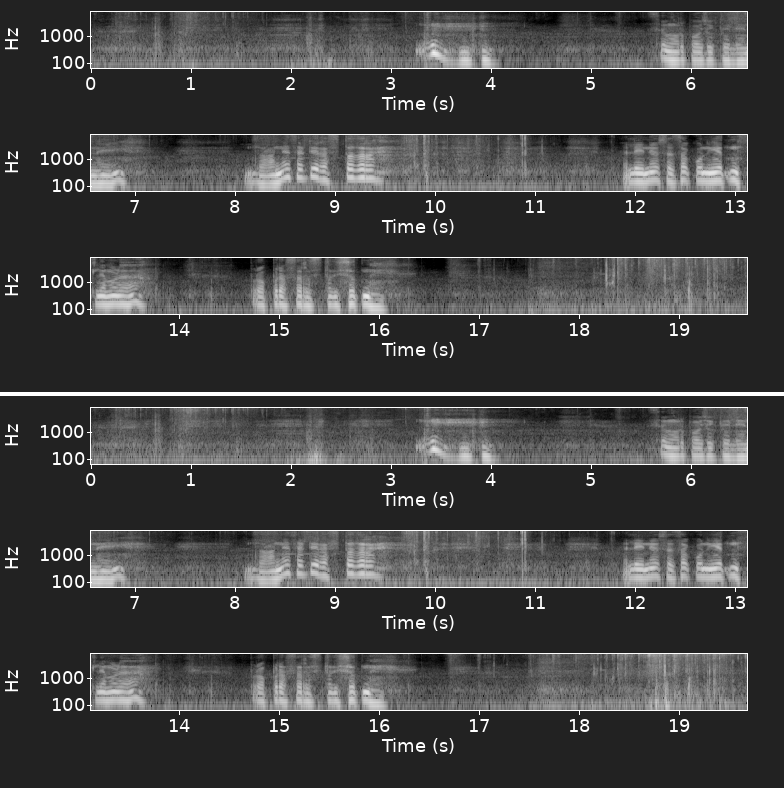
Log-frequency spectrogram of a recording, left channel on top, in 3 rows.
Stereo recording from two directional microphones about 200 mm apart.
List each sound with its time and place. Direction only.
0.2 s vehicle: 15° left (ahead or behind)
1.9 s a sound: 20° left (ahead or behind)
3.2 s speech: 20° left (ahead or behind)
5.6 s speech: 25° left (ahead or behind)
8.1 s speech: 25° left (ahead or behind)
10.9 s scissors: 15° left (ahead or behind)
11.3 s speech: 30° left (ahead or behind)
